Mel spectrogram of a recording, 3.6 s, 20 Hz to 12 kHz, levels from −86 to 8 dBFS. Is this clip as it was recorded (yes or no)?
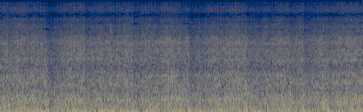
yes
